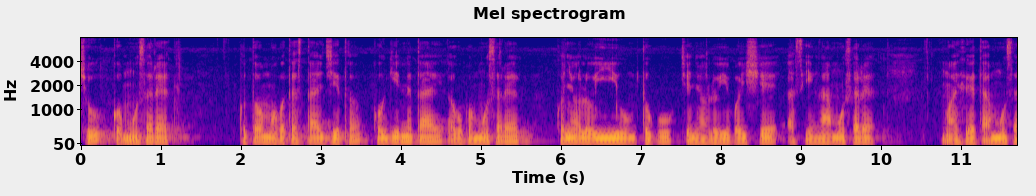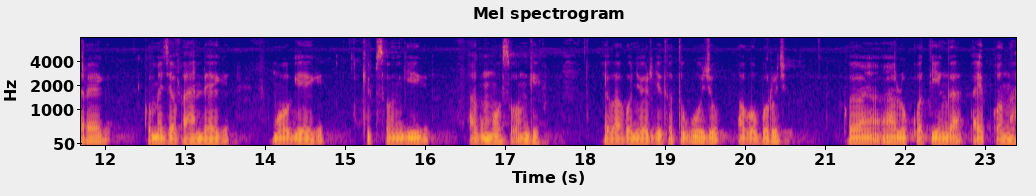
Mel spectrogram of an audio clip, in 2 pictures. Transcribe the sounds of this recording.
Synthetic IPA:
t͡ʃuko̰mṵsaɾɛk | kutomɔkotɛstat͡ʃitɔkokinɪtaja̰kʊpɔmṵsa̰ɾɛkː | oɲɔ̰loijumtukuk̚t͡ʃḛɲɔloibɔiʃjeasḭŋamusaɾɛk̚ | ŋɔ̰jseta̰musa̰ɾɛk | ko̰met͡ʃapaːndɛkɪ | mokekɪ | kipsoŋɡik | akmoso̰ŋɡik | ɲekakoɲoɾt͡ʃitɔtukut͡ʃuakopuɾut͡ʃ | kojalukwɔtiŋɡa̰ːɪp̚kɔŋa

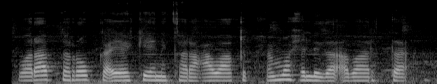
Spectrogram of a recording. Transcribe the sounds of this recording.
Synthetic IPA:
wɑɾaːbkʰɐrɔːb̚kʰɐːjaːkʰɛːnɪkʰɐɾɐʕɑwɑːqɪbħʊmɔħɪlːɪɣɐʔɑ̰βaːrt̪ʰɐ

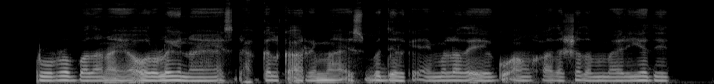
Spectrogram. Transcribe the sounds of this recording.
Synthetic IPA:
ʊɾʊːɾɐbɐðɐnɐ̰jaːʔɔɾɔlɛjnɐjaɪsɖɑħɡɐlkʰɐ̰ʔɐrɪmɐɦɐʔɪ̰sbɛd̪ɛlkʰɐʕɪmɪlɐðɐɛːɡʊ̰ʔa̰ːɴqɑːðɐʃɐðɐmaːlɪjɐðɛːd̪̥̚

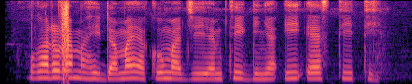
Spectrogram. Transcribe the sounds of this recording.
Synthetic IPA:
oɣaɾʊɾɛmahidamajakumad͡ʒiɛmtiɡiɲaʔiʔɛstiti

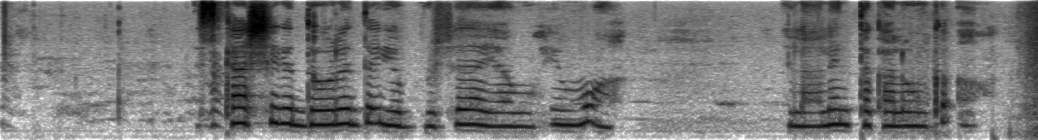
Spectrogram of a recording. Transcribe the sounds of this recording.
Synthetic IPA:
ʔɪskʰaːʃɪɣɐd̪ɔwlɐd̪ɐijɔbulʃɐðɐːjaːmʊhiːmʊɐh | ɪlaːlɪnt̪ʰɐkʰɐluːŋkʰɐʔɐ

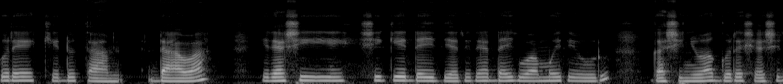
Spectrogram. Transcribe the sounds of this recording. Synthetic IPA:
oɾɛkʰedota | dawa | eɾeaiʃiɡedaiðiaɾeɾeadaiɣwamweɾeoɾuŋɡaʃiɲoaɡoɾɛʃiaʃi

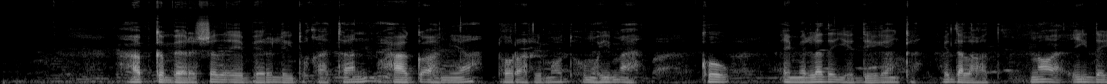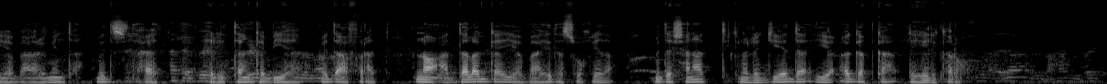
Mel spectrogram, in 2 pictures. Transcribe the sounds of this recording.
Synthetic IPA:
hɐːbkʰɐbɛːɾɐʃɐðɐɛːbɛːɾɐlɛjd̪ʊqɑːt̪ʰaːnwɑħɑːɡɔaːmɪjaːhɖ̥ɔːɾɐrɪmɔːd̪ɔːmʊɦiːmɐh | kʰɔw | ʕɪmɪlɐðɐijɞd̪ɛːɣaːŋkʰɐ | mɪd̪ɐlɐβaːd̪nɔːʕɑʕiːd̪ɐijɞbɑʕɾɪmɪːnt̪ʰɐ̥mɪd̪sɐ̥d̪ɛħaːd̪̥hɛlɪt̪ʰaːŋkʰɐbijɐɦɐmɪd̪ɐfʊɾaːd̪̥ | nɔːʕɑd̪ɐlɐɡɐijɔbaːhɪðɐsuːqjɐðɐ | mɪd̪ːɐʃɐnaːd̪t̪ʰɛ̥knɔlɔt͡ʃɪjɐðɐijɔʔɐɣɐbkʰɐlɐhɛlɪkʰɐɾɔ

